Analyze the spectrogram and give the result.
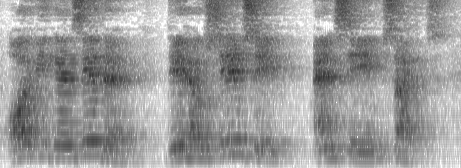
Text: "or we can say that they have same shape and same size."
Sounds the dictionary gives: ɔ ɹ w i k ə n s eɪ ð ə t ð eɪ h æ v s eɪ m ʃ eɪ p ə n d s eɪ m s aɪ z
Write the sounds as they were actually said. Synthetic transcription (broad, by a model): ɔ ɹ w i k ə n s eɪ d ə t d eɪ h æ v s eɪ m s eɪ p ə n d s eɪ m s aɪ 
